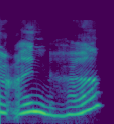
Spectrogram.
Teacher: हाँ को आपने अलिफ मत दिया है, टू काउंट स्ट्रेच करना है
